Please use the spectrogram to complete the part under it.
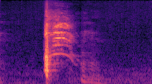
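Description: A single sharp cough from a person, close and loud, followed by a short throat-clearing rasp, alone with no talk.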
